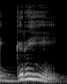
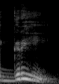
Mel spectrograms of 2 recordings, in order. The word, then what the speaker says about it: गृह: जैसे गृह, हम इसको ग्रह नहीं बोलेंगे, गृह।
